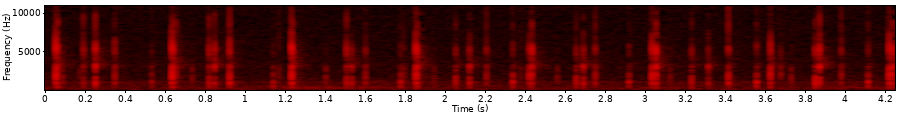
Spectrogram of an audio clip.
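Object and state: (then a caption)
Smartphone glass screen tapped with nails. Long nails tap and scratch the glass front and edges of a bare, solid teal smartphone. About thirty quick, bright, dry clicks come in an uneven rhythm, with faint scratchy friction between them, and each tap dies away almost instantly.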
